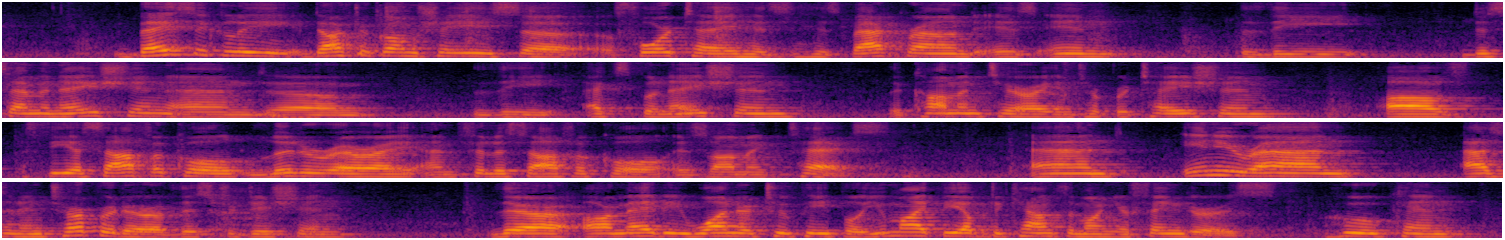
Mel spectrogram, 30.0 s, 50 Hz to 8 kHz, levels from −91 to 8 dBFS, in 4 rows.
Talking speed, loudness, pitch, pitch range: 110 wpm, -25 LUFS, 150 Hz, 135-165 Hz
